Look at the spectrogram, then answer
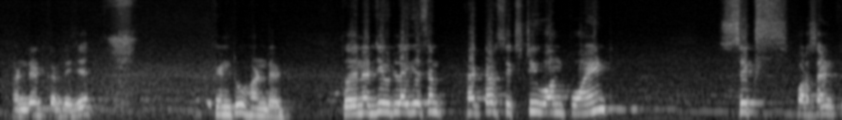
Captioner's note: nasal sound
